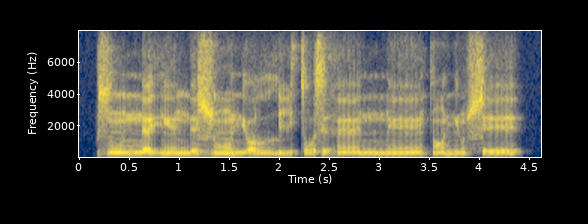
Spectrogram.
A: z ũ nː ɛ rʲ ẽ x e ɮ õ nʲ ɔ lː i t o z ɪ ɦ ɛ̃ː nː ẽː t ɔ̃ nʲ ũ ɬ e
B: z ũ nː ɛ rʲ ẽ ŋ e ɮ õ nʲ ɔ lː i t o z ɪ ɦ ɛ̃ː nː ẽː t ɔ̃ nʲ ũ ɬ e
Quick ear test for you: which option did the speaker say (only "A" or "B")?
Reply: B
